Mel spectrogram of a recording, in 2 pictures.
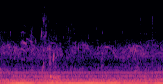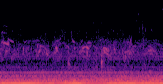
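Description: A large flock of birds calling continuously, many overlapping calls at once, over the steady hum of the boat's motor running at trolling speed and a low rumble.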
